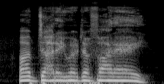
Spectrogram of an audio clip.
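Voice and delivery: screaming at top volume. Practicing a saying, screaming it in the loudest possible voice. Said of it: "Let's practice screaming".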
